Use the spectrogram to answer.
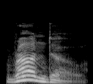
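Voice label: "rondeau", English, British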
